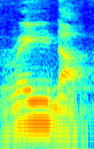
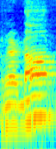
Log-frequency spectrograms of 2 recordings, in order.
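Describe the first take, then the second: First: The first vowel is an 'ay' sound. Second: The first vowel is a short 'a'. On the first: The speaker calls it right. "ഇതിൻ്റെ ഉച്ചാരണം റേഡാർ എന്നാണ്" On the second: The speaker calls it wrong. "ചിലപ്പോൾ നിങ്ങളിത് വായിച്ചത് റഡാർ എന്നായിരിക്കും. അങ്ങനെയല്ല"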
